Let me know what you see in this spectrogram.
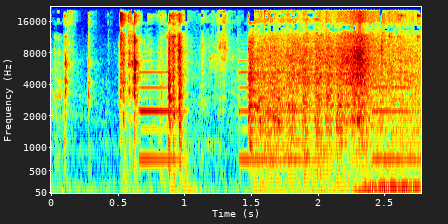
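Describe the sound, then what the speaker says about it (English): A family van drives along, a steady engine and road rumble building from quiet to louder with no voices over it. "We're in the van today because the gray car is in the shop."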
